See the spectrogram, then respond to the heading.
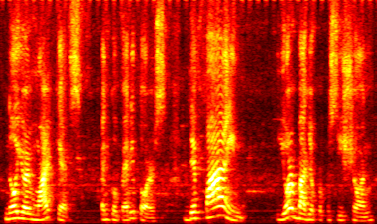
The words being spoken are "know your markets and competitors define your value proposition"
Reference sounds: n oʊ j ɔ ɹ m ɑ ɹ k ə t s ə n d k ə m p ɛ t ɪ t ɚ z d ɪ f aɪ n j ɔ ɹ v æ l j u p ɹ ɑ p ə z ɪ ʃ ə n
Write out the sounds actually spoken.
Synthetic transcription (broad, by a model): n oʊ j ɔ ɹ m ɑ ɹ k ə t s ə n d k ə m p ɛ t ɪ t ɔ s d ɪ f aɪ n j ɔ ɹ b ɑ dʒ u p ɹ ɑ p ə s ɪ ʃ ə n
